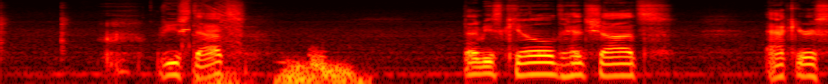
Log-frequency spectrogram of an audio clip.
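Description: A man talks casually and close to a microphone.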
